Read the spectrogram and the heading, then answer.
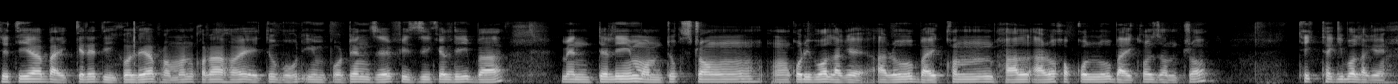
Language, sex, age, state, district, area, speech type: Assamese, male, 18-30, Assam, Morigaon, rural, spontaneous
